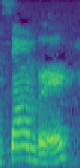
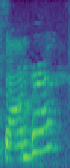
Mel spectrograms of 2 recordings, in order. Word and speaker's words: Sombra: And the new villain for My Little Ponies, Emily told me people have been pronouncing Somber. Emily, what really is it? Sombra? It's Sombra?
